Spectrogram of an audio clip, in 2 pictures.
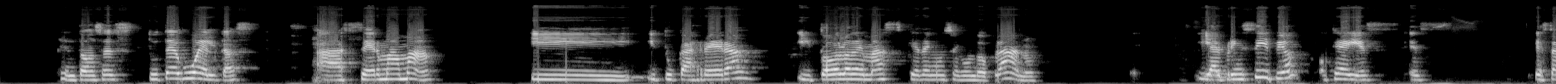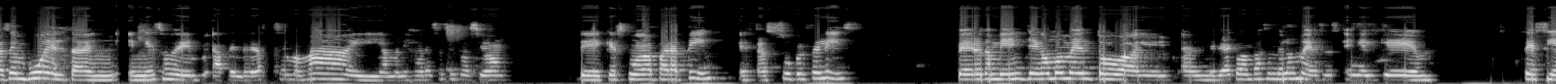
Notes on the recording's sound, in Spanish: Tuvimos algunas dificultades con el internet y el audio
